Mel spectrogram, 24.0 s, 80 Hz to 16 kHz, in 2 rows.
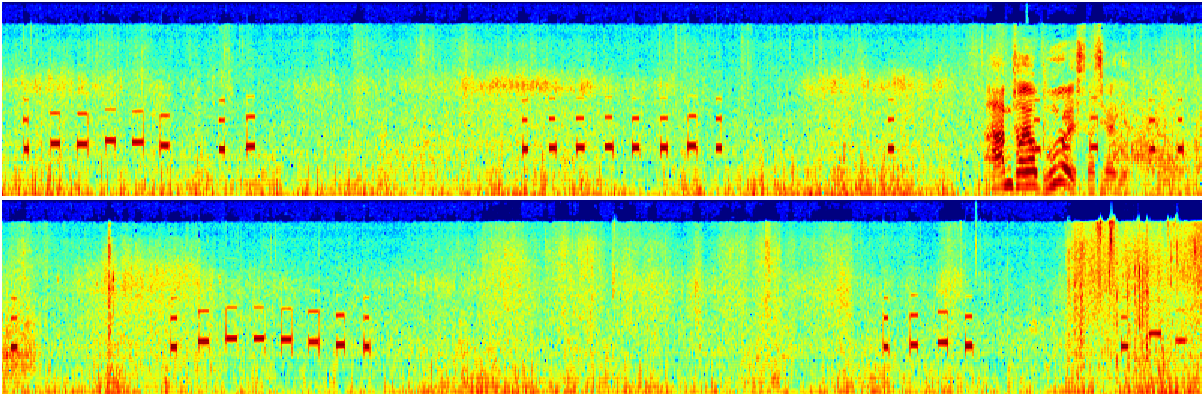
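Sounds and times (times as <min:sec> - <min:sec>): wind rumble on microphone: 0:00.0 - 0:24.0
variometer short beeps: 0:00.2 - 0:02.6, 0:05.2 - 0:07.3, 0:10.3 - 0:12.2, 0:13.7 - 0:15.7, 0:20.8 - 0:21.8, 0:23.1 - 0:24.0.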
